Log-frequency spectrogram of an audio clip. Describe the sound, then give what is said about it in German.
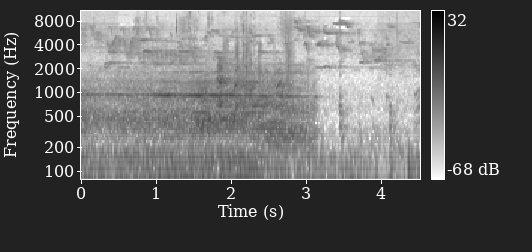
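A broad, steady roar of aircraft in the sky over a forest fills the first three seconds, then drops away abruptly, leaving quieter background sound with faint bird chirps. “Das Tosen der Flugzeuge im Himmel kann man schlecht ignorieren.”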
